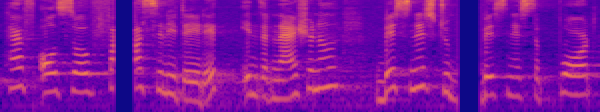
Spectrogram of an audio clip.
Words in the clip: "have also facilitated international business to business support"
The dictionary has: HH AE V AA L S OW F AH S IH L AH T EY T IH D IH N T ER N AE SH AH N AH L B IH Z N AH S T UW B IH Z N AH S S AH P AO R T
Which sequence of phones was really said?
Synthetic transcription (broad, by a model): HH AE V AA L S OW F AH S IH L AH T EY T IH D IH N T ER N AE SH AH N AH L B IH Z N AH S T UW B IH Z N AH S S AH P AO R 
